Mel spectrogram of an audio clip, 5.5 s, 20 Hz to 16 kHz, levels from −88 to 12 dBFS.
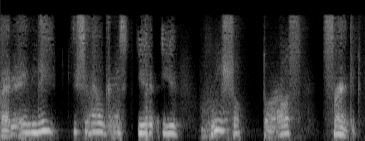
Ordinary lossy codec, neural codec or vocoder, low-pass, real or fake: MP3, 48 kbps; codec, 44.1 kHz, 0.9 kbps, DAC; 14.4 kHz; fake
